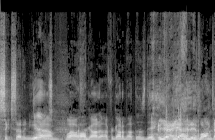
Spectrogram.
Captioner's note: laughs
